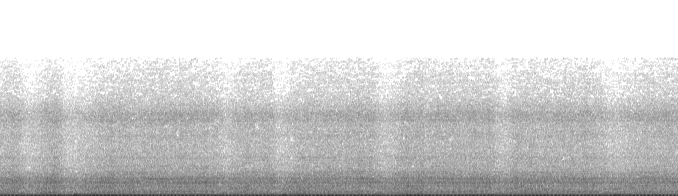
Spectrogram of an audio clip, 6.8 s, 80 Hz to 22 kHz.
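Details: 1984 Ford Mustang 5.0 V8 idling roughly, low drone stumbling about once a second; primary 12-volt ignition circuit failing, pickup coil and module already failed, causing misfire.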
